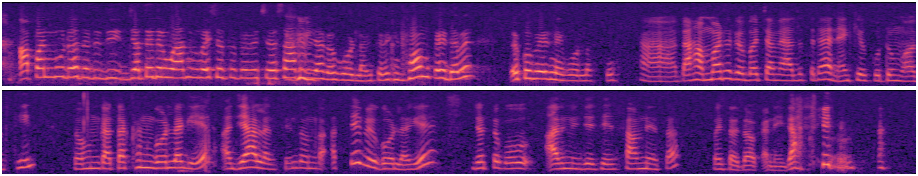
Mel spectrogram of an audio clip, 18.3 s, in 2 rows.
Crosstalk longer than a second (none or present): none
